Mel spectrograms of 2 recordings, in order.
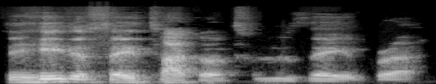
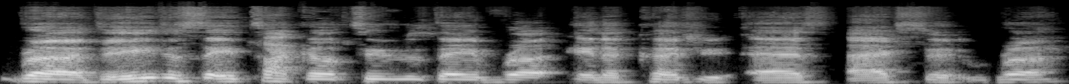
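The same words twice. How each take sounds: First: Said in the usual way. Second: Louder, slow, drawn-out disbelief. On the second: Real, not acted. Streamer to his chat, loud slow disbelief at the clip. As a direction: lean in, cracking up in disbelief. Incredulous at the clip's accent.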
